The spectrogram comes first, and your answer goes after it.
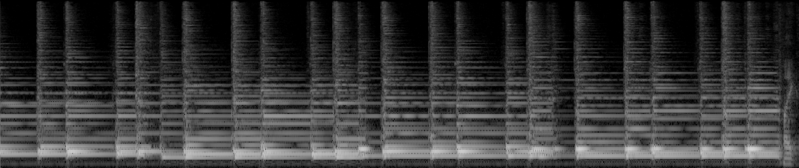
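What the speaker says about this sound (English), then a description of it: "the island strum is just down, down, up, down, up" Ukulele played in an island strum pattern of down, down, up, down, up, repeated as a steady bright rhythmic strumming of chords with sharp attack on each stroke, close and alone with no talk.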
